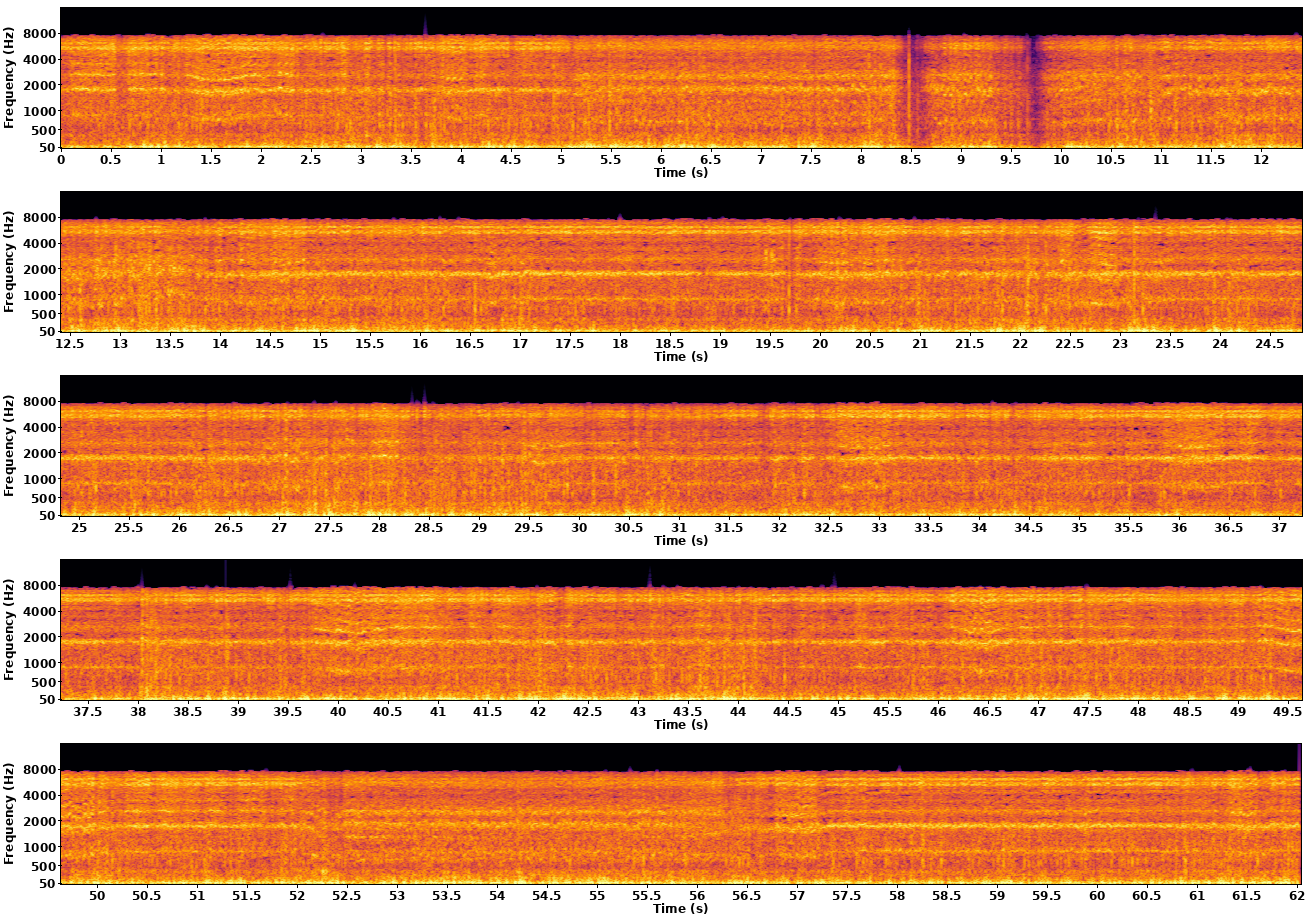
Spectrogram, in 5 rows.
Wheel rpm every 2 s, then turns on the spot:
230, 230, 220, 200, 130, 150, 240, 230, 230, 230, 220, 220, 230, 220, 230, 230, 230, 230, 230, 230, 230, 230, 230, 230, 230, 230, 210, 190, 210, 230, 230.
none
